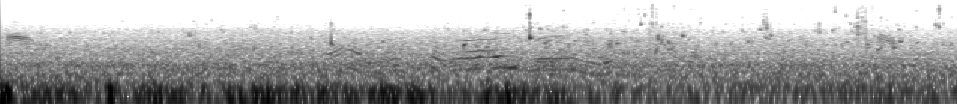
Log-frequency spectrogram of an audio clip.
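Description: Small waves lapping in shallow water over a sandy shore, with a steady low rumble underneath.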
